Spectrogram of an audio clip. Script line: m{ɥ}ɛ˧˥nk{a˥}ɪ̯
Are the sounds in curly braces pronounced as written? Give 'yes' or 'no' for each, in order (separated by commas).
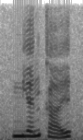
no, no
